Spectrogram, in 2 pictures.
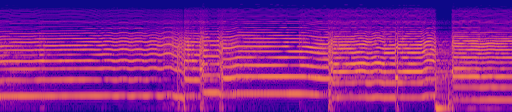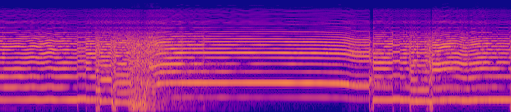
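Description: An electric guitar on its bridge pickup plays bright, ringing melodic notes with slides and bends, close and clear with light grit, no voices.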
